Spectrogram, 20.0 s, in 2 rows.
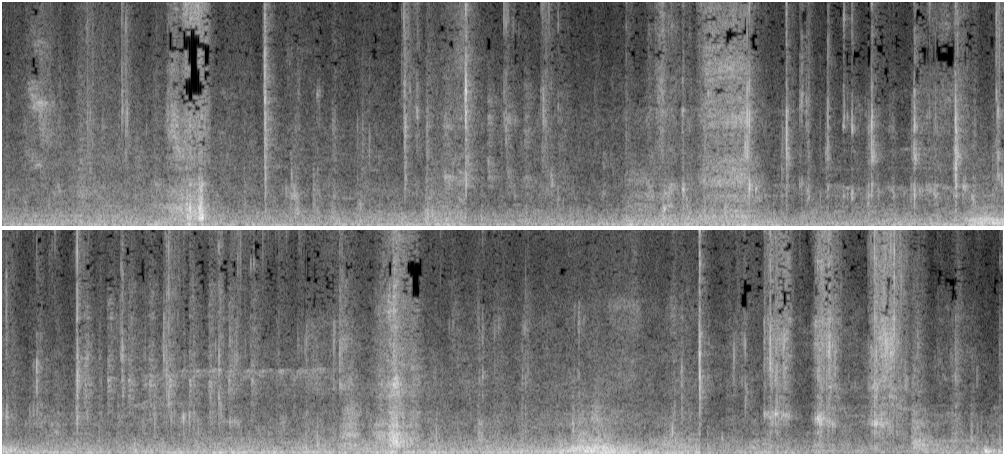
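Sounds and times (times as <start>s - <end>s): chewing and biting food: 6.5s - 15.4s, 17.0s - 19.8s.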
